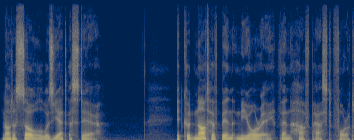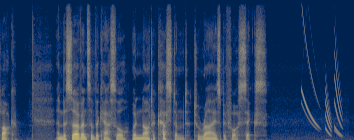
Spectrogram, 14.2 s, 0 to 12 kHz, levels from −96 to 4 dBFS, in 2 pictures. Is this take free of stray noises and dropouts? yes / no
no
